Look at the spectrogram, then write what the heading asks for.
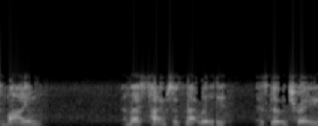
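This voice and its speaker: The man's intonation is fairly even. His pitch sits at a medium level. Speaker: trader and trading educator. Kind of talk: webinar presentation. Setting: live webinar. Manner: fast.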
